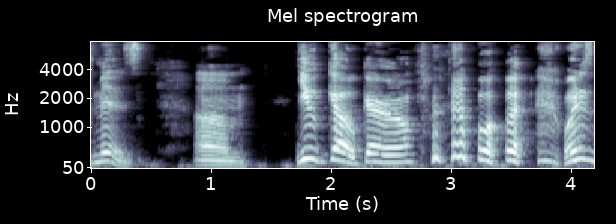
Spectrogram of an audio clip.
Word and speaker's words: Ms.: People say Miss Marvel too much. Yeah. No, it's Ms. Yeah, Ms. Marvel. It's MS, or do they do MZ? Either way, but yeah, it's Miz. Yeah, it's Miz.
